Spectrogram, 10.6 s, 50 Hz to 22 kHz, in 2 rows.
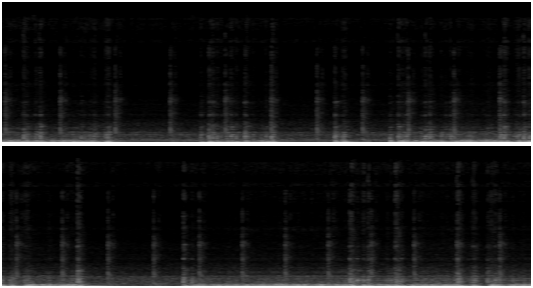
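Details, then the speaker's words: New Vevor XMZ D2 2 kW diesel heater on startup at 13°C, set to 19°C: after glow plug and fuel pump start, a low burner roar cuts in and out with sharp pops as it backfires smoke through the combustion intake and flames out. "so it was actually backfiring a little bit of smoke through the intake there through the combustion intake and it just flamed out again"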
